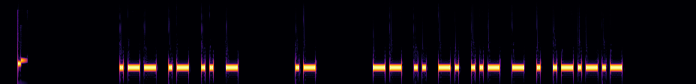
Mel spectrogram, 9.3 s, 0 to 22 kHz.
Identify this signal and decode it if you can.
Morse code, heard as a keyed tone, about 21 wpm, 700 Hz. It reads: WAIT A MINUTE.
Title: 2x Word-Spacing - Sentences from Top 500 Words - 22wpm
